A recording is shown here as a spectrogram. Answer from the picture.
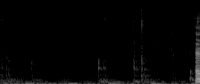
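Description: Typing on a computer keyboard: a handful of separate keystrokes at an irregular pace.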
